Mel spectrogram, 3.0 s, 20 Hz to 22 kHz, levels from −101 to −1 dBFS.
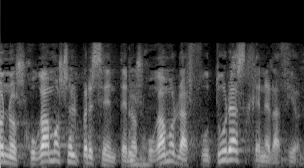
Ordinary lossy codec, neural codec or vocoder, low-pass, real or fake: none; none; none; real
